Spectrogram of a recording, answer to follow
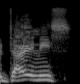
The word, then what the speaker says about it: Dionysus: So Dionysus rhymes with crisis.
